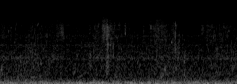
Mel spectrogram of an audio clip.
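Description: Steady water-like noise: a low rumble with small scattered ticks and splashes over it, like water lapping.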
